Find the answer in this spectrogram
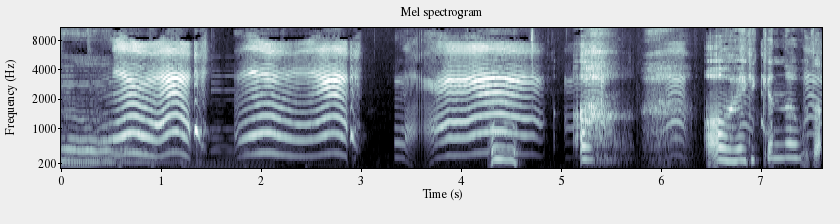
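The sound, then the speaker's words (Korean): A baby cries loudly in long wailing bursts with gasping breaths between, then the cries break into shorter, choppier sobs toward the end. “어, 우리 애기. 자장, 자장. 아이고, 착하다.”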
